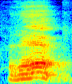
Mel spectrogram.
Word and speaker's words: wrap: रैप, WRAP, रैप।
